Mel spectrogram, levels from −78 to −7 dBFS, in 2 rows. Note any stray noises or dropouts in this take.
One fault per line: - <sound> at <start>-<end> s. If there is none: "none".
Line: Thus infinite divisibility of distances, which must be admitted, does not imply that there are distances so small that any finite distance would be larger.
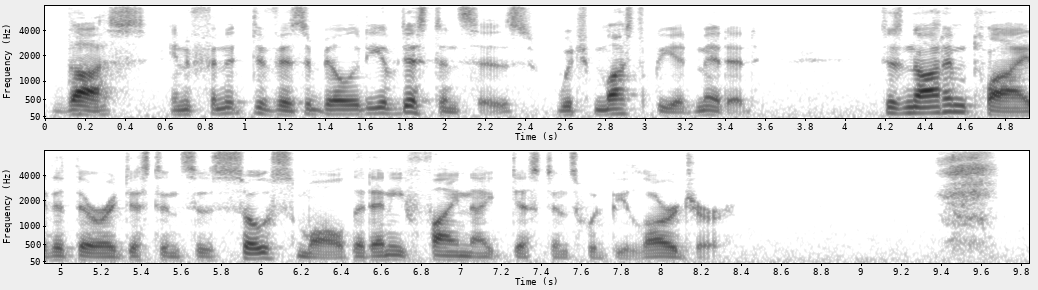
- sniff at 9.4-9.7 s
